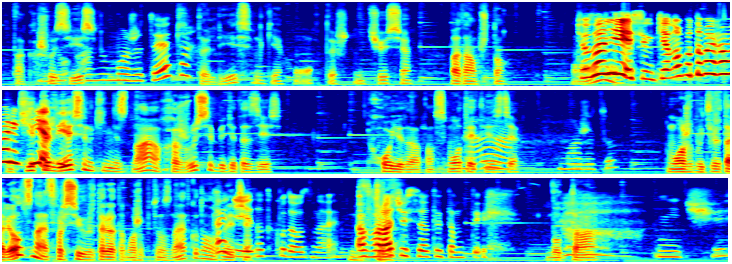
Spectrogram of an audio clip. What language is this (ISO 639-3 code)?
rus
